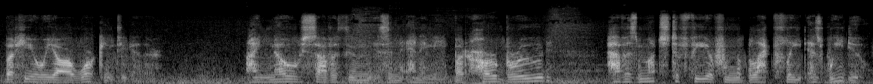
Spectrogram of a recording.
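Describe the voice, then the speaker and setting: A man's voice: fairly low pitch, normal speed, sharp tone, slight background noise, low-quality recording. A man playing an earnest, conscience-driven young warrior in a science fiction game, with an intense, pleading delivery.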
